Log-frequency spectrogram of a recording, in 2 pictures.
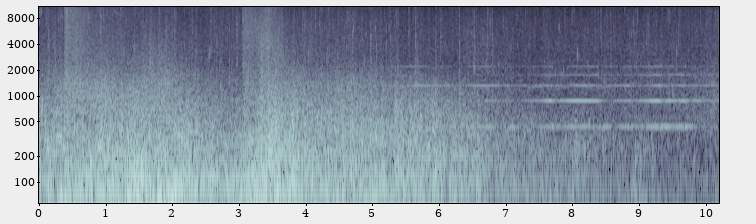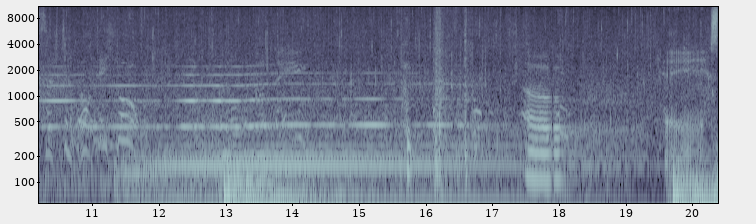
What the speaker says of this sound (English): Some heavy storm.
